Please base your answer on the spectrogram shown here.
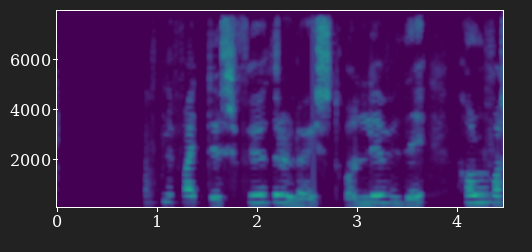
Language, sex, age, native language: Icelandic, female, 11, Icelandic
